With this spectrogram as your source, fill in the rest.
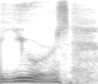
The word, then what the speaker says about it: Ewers: talking about Queen Euros he does mispronounce his name he calls him you were oors instead of yours uh but I think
